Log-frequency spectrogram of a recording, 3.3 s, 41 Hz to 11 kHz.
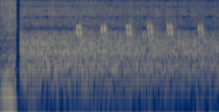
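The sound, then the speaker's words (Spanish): A small bird chirps in short, high, evenly spaced bursts, about six in a row, over a steady rushing background like running water. “Bueno, con la temperatura que hace, si el pajarico está contento con 2 grados, imagínate hoy.”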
